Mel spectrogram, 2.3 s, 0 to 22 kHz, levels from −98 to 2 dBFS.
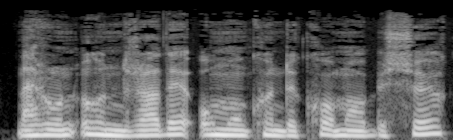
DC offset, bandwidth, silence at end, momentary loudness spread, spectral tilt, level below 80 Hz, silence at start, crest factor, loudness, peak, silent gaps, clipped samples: under 0.1%; 13 kHz; 0.05 s; 4 LU; -7 dB/octave; -50 dBFS; 0.1 s; 12 dB; -14 LUFS; 0 dBFS; none; under 0.1%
